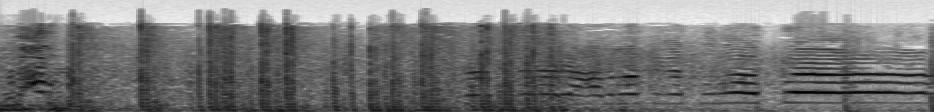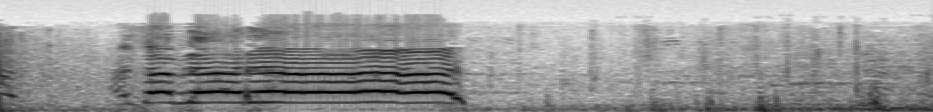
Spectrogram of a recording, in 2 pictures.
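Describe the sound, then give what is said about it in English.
Airstrike explosions in video footage: a rapid cluster of loud booming, crackling blasts over the first few seconds, then raised voices with strained, sustained tones between quieter stretches. “Here's another angle of that airstrike going off.”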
